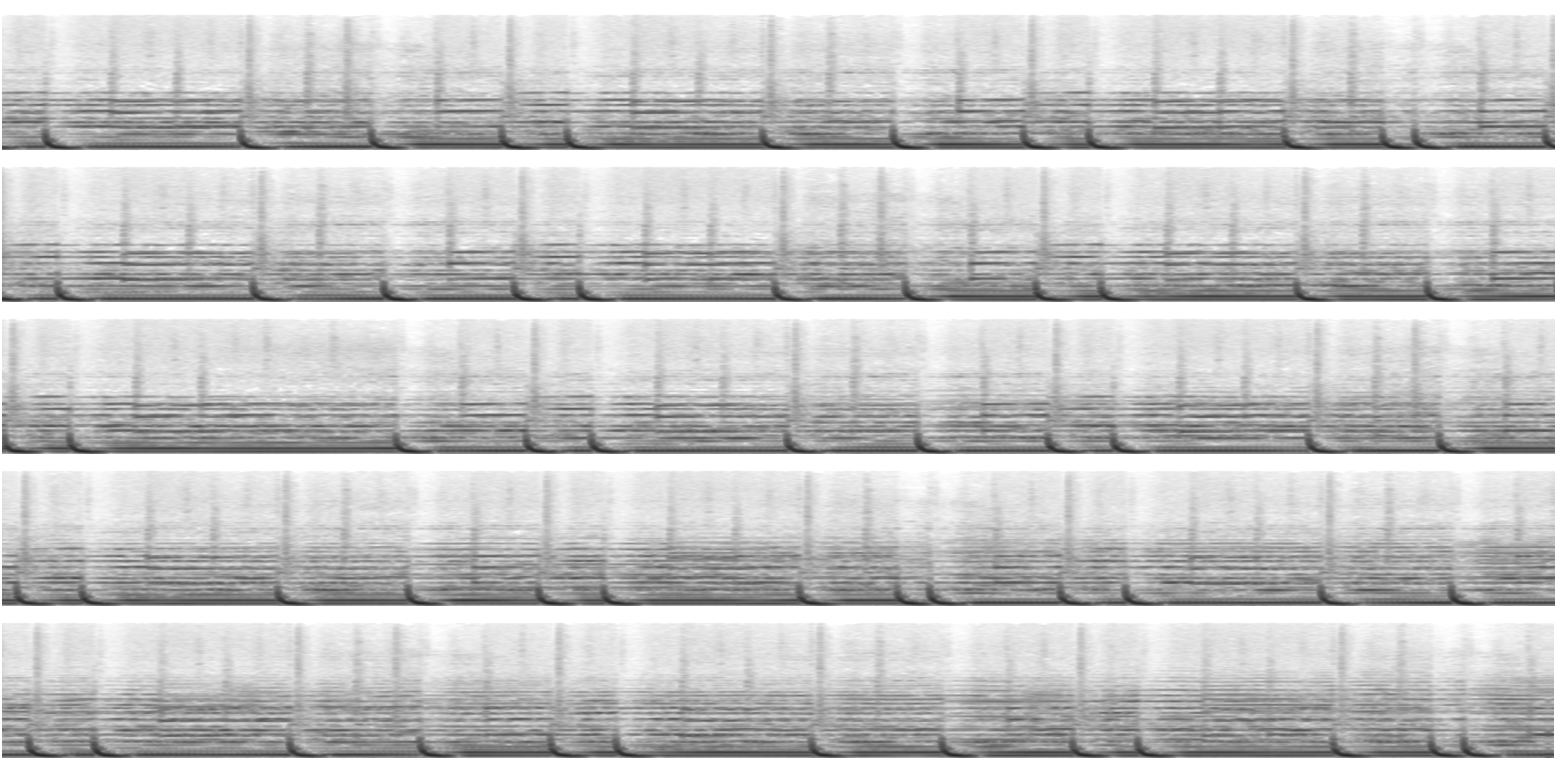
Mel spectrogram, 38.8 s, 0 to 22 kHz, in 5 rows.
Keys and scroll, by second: 1.4-2.6 typing, 5.9-7.5 typing, 9.2-10.0 typing, 17.5 r, 32.6-34.4 typing, 37.7-38.8 typing.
